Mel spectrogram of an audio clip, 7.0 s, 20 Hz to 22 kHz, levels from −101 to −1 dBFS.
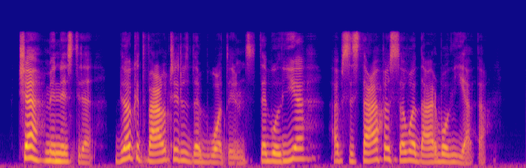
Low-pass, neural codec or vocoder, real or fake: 9.9 kHz; autoencoder, 22.05 kHz, a latent of 192 numbers a frame, VITS, trained on many speakers; fake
